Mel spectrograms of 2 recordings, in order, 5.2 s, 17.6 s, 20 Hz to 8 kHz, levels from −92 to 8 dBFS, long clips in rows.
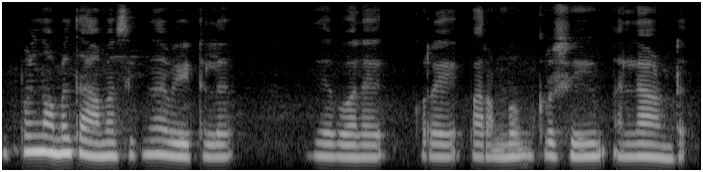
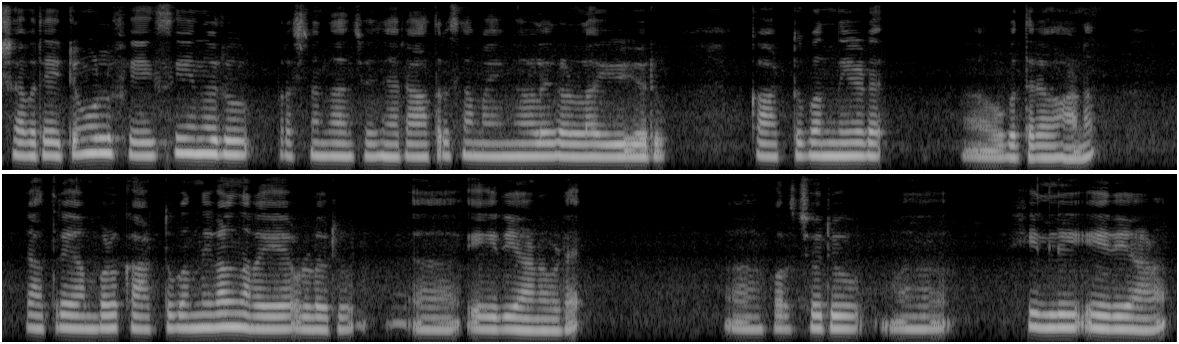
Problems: none marked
